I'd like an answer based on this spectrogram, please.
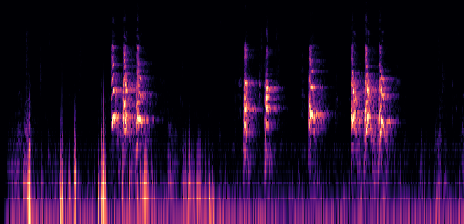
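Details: Shih Tzu puppy playing with its mother, giving a series of short, bright yaps and barks in bursts, several in quick succession, with soft thumps and scuffling between them.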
